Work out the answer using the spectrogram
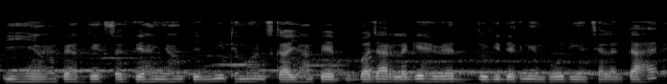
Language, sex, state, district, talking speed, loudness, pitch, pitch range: Hindi, male, Bihar, Saran, 225 wpm, -35 LUFS, 125 Hz, 125-130 Hz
